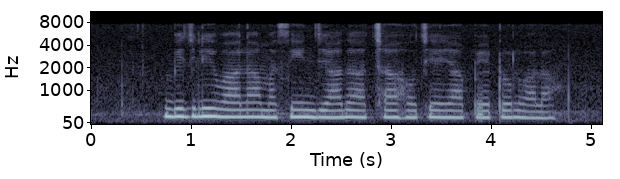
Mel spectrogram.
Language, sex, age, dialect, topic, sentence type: Magahi, female, 18-24, Northeastern/Surjapuri, agriculture, question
